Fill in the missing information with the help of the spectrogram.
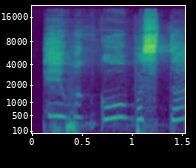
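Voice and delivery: sick man dodging the pastor's question, high and evasive. Retold or imitated. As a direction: shrug it off in a high voice. Patient's evasive reply voiced.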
